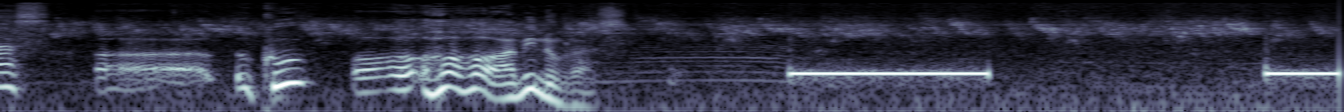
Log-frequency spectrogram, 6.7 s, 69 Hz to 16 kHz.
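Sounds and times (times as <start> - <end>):
speech: 0.0 - 3.2, 4.0 - 4.4
faint high chirping: 0.0 - 6.7
ringback tone of an unanswered phone call: 4.0 - 5.0, 6.4 - 6.7.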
